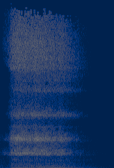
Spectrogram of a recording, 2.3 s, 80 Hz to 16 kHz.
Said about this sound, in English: How about we just take a deep breath? 'Cause I don't know if I just did that whole 2 minutes. So in through your nose for like a count of four. Hold one, two, three, and release for a count of six out your mouth.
